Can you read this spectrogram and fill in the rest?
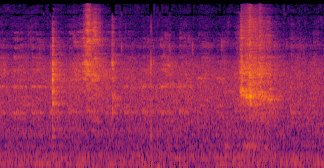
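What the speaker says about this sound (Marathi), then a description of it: "आता आपण गॅस बंद करूया आणि चटणी काढून घेऊया" Dried Bombil chutney is scooped out of an iron griddle, a quiet scene of a few light metallic scrapes and clinks with a brighter scrape near the end.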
